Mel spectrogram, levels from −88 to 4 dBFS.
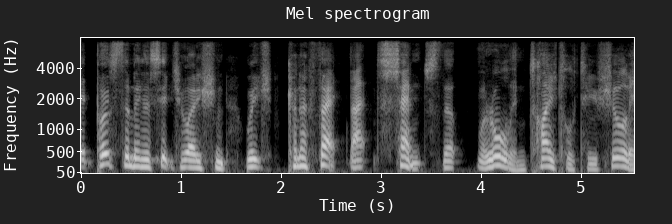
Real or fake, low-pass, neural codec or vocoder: fake; 7.2 kHz; codec, 16 kHz in and 24 kHz out, 1.1 kbps, FireRedTTS-2 codec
